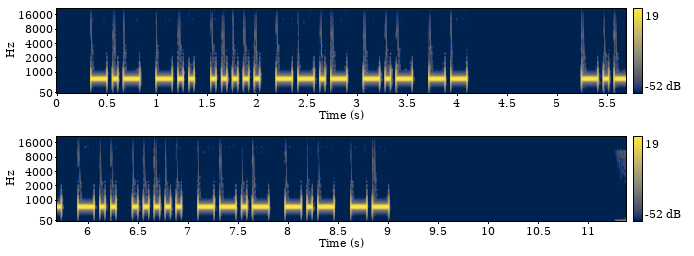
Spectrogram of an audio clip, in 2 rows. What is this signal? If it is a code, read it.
Morse code, heard as a keyed tone, about 22 wpm, 700 Hz. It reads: KD5QKM KD5QKM
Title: USA Call Signs - 6 Characters - Repeated 3x - 22wpm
